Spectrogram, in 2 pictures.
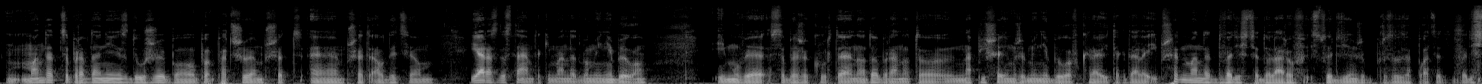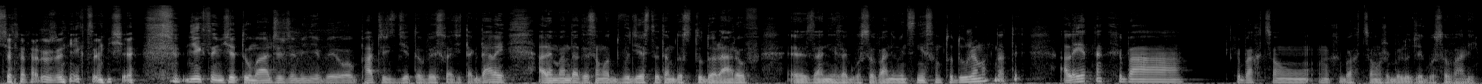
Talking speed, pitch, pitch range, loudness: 205 wpm, 80 Hz, 70-95 Hz, -31 LUFS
